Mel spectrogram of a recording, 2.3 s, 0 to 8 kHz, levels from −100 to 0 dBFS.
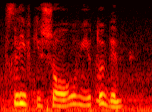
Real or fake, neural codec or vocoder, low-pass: real; none; 7.2 kHz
